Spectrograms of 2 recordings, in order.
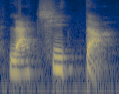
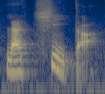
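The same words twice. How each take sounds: First: LA CITTÀ with the weight on final TÀ; stress on last syllable. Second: LA CITA with the weight on CI; stress on first syllable. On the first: Teacher showing what the accent does, stress on TÀ in città. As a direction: land firmly on TÀ in città. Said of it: "the stress moves over to the last syllable". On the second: Teacher showing it without the accent, stress on CI in cita. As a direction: lean on CI, let TA fall away. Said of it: "you would expect that to be pronounced". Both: Shown as a demonstration.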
